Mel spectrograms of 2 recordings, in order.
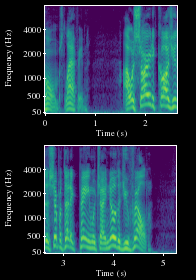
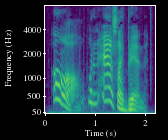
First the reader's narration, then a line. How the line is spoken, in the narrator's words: I exclaimed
